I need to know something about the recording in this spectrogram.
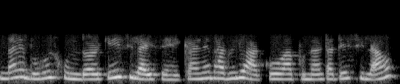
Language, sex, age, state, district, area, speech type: Assamese, female, 18-30, Assam, Nagaon, rural, conversation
